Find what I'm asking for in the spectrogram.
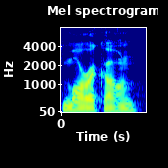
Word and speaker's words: Morricone: It's Morricone. You always say it wrong.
